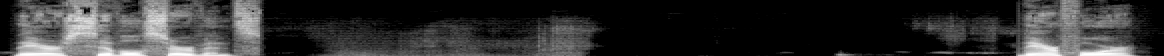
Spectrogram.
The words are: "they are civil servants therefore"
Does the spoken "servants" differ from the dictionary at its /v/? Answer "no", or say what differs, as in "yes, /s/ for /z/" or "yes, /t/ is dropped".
no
